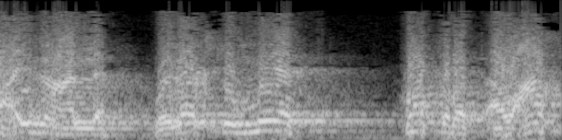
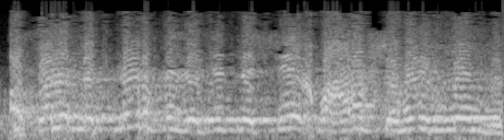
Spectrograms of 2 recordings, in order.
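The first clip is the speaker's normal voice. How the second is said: whiny excuse; 6 semitones higher, faster than usual. Retold or imitated. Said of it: "يقول لك".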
